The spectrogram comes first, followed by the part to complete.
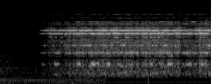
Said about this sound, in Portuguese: O despertador toca, não há pressa.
